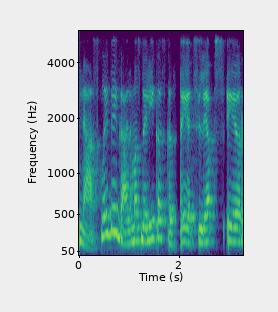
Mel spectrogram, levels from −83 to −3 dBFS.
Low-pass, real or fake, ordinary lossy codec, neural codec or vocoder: 5.4 kHz; real; Opus, 32 kbps; none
